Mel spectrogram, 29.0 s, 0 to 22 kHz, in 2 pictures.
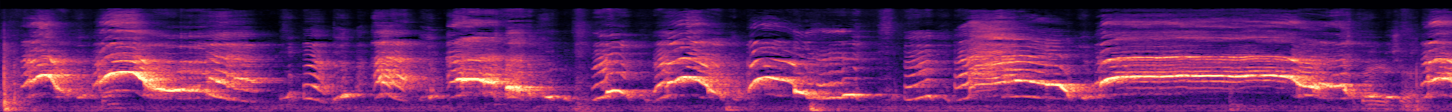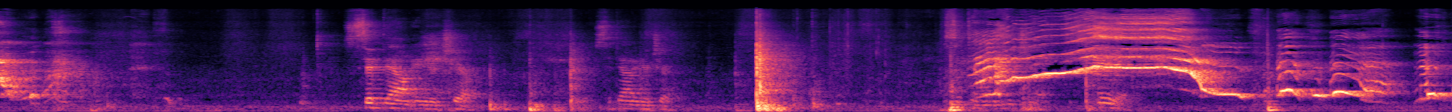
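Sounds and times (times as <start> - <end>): toddler wailing: 0.0 - 15.5, 24.1 - 29.0.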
